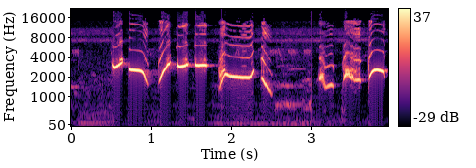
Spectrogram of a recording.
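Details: Fighting song of an oriental magpie-robin, used to provoke other birds: strong whistled notes with swooping rises and drops, a longer steady whistle in the middle, and a low murmuring hum at the start.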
